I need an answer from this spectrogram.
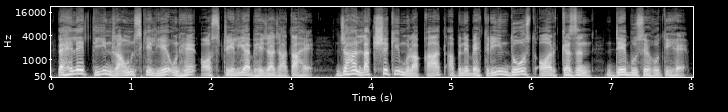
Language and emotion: Urdu, neutral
